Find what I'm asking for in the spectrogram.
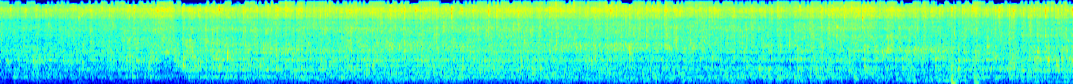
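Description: Water pours continuously into an aquarium fish tank, making a steady, even gushing and splashing rush that holds at the same level for about eleven seconds with no voices.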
